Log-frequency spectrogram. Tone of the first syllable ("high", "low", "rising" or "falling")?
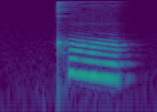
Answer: falling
